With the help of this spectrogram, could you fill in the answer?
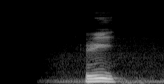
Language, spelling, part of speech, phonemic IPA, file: Assamese, ঋ, character, /ɹi/, As-ঋ.ogg
- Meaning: The sixth character in the Assamese alphabet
